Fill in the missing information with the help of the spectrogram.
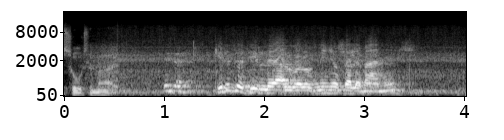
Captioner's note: speaking Spanish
